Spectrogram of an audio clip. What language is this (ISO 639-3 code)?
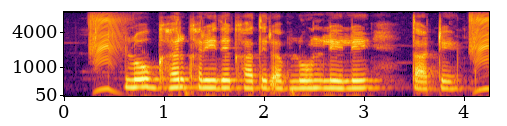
bho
